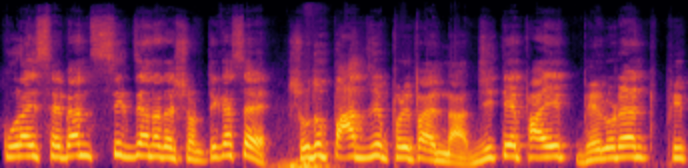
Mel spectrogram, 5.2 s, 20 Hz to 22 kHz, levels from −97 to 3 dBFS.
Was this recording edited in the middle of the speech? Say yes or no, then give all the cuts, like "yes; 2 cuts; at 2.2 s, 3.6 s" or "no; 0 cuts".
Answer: yes; 1 cut; at 2.1 s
